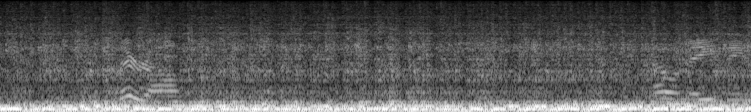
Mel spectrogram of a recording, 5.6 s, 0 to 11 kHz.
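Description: A Chevrolet C10 squarebody with Holley Terminator X fuel injection idles steadily after a cold start, a loud, even engine drone with a throbbing low hum that continues without a break.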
